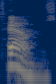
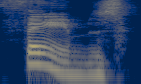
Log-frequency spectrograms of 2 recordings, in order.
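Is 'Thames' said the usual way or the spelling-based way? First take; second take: usual; spelling-based. First: The name gets its usual established pronunciation. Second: The name is sounded out as it is spelled. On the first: The speaker calls it right. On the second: The speaker calls it wrong.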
